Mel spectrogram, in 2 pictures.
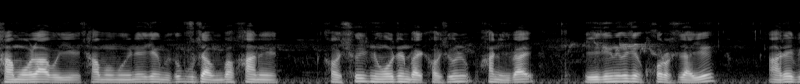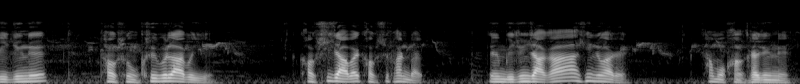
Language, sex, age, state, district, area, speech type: Bodo, male, 60+, Assam, Udalguri, rural, spontaneous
